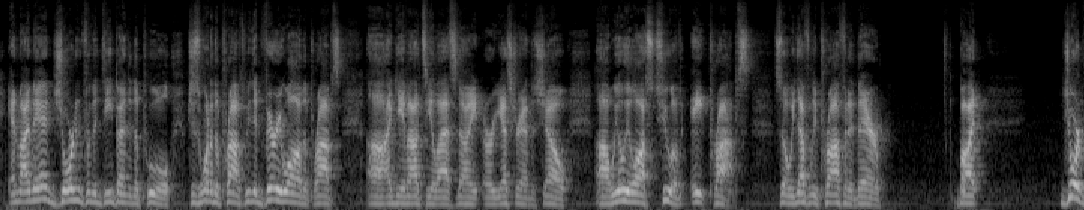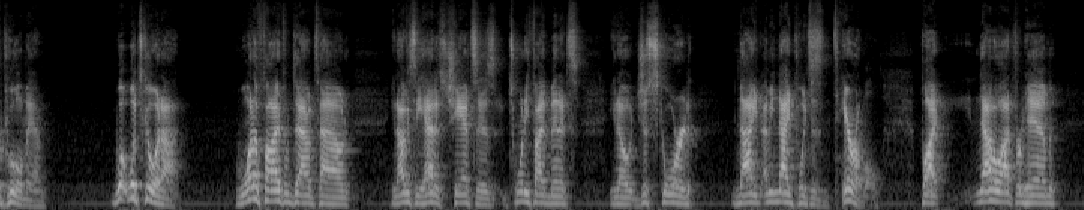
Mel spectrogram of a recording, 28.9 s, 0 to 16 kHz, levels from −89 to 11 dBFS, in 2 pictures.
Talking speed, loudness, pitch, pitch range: 185 wpm, -25 LUFS, 130 Hz, 120-155 Hz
